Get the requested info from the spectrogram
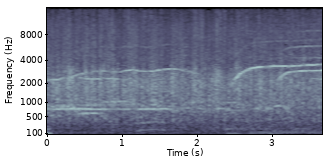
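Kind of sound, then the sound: crowd, applause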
